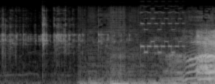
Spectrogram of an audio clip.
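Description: A mobile phone rings with a shrill, steady electronic tone, soon joined by busy, layered music and effects that grow louder toward the end. No one speaks.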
